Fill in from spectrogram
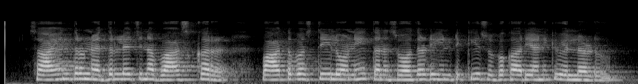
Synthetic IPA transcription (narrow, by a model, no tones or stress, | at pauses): saːjɐnt̪ɾɐmnɛd̪ɐɾɐle̞ːt͡ʃinɐbʱaːskɐɾ | paːt̪ɐbɐst̪iːlo̞ːnit̪ɐnɐsɔːd̪ɐɾɐɽiːɳʈikisubʱɐkaːɾjaːnikiʋɛɭːaːɽu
